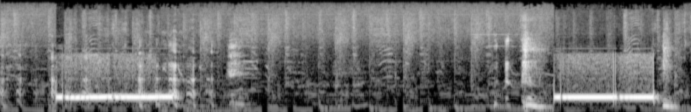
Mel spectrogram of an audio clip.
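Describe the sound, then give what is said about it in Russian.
A phone line's ringback tone sounds twice as a man calls a woman's phone, each a steady buzzing tone lasting over a second, separated by a pause of several seconds with faint background noise between them. “Ну, ну настолько я мужчина, чтобы она понимала, что у нее звонит телефон.”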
